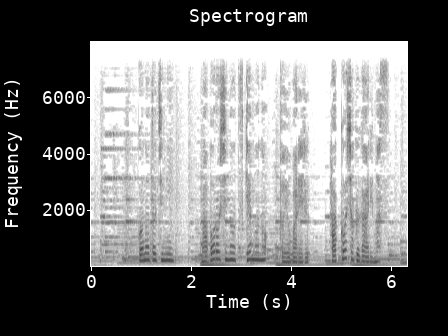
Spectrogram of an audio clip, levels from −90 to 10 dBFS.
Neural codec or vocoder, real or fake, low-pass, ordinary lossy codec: none; real; 7.2 kHz; none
